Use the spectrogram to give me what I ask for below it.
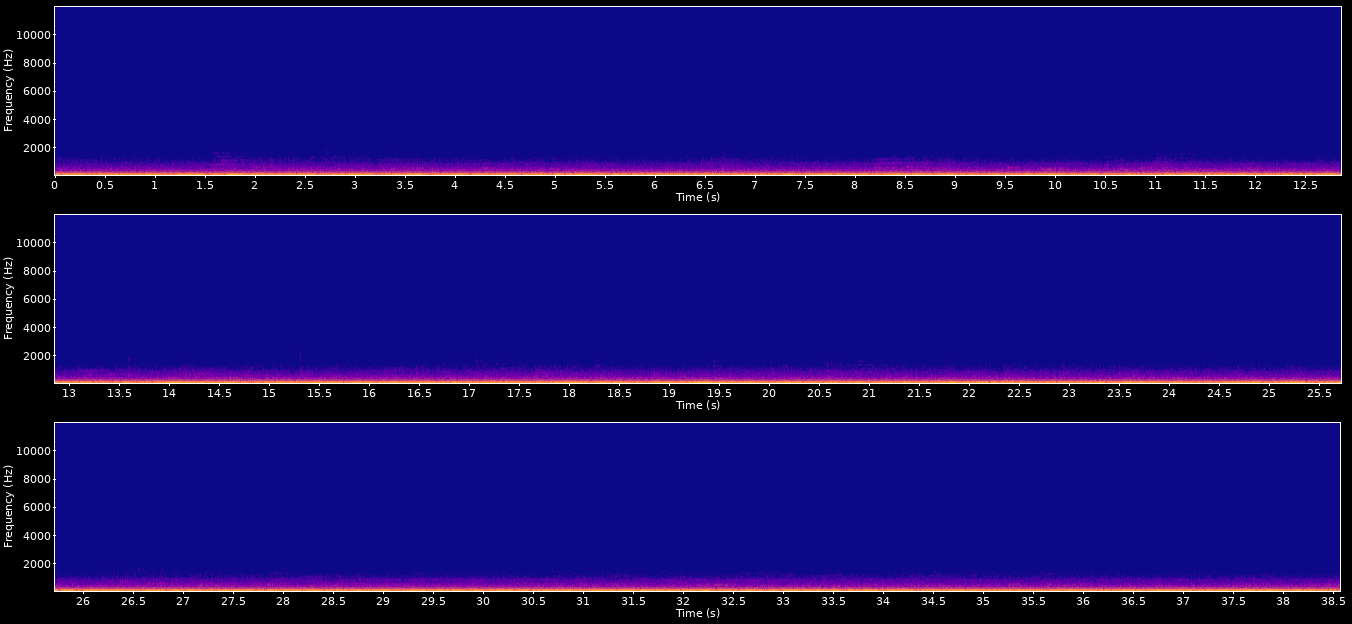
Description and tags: bass rumble metro subway tunnel
subway, metro, tunnel, rumble, bass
